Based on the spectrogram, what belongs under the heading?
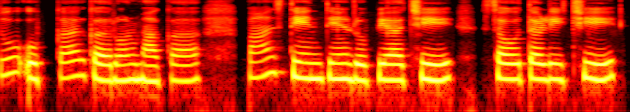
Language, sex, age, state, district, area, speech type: Goan Konkani, female, 18-30, Goa, Salcete, rural, read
